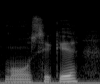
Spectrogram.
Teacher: musiqi sözündə isə uzanma birinci hecada özünü göstərir, musiqi, lakin vurğu sonuncu, üçüncü hecadadır.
